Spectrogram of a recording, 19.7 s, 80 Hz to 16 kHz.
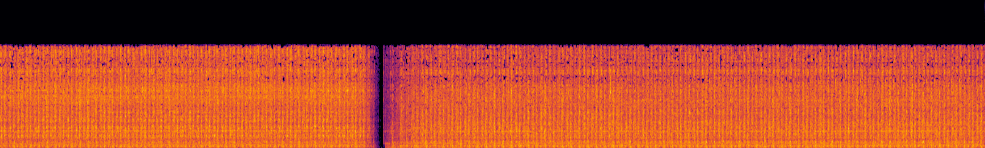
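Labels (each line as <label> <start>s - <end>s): A sewing machine hums rhythmically in a steady pattern. 0.0s - 19.7s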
